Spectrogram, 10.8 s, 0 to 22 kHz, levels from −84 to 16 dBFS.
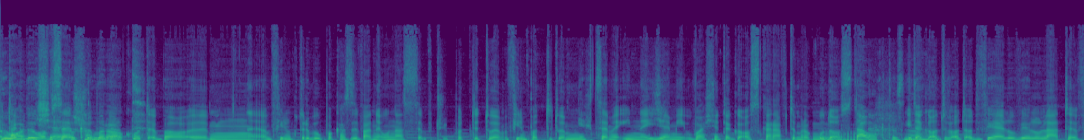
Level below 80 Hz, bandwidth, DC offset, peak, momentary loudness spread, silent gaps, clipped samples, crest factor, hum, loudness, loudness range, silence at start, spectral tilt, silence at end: -48 dBFS; 18 kHz; under 0.1%; 0 dBFS; 6 LU; none; under 0.1%; 22 dB; none; -23 LUFS; 3 LU; 0 s; -5.5 dB/octave; 0 s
